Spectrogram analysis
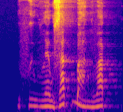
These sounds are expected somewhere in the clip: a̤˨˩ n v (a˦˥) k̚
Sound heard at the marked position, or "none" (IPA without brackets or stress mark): a˦˥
